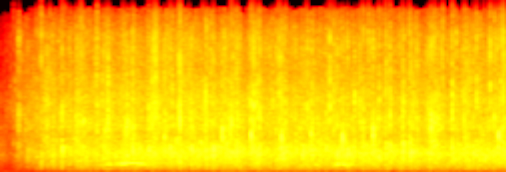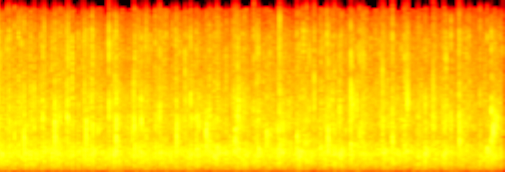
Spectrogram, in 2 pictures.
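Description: Large audience applauding steadily, the clapping swelling up over the first second and then holding, with one brief call from the crowd about a second in.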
